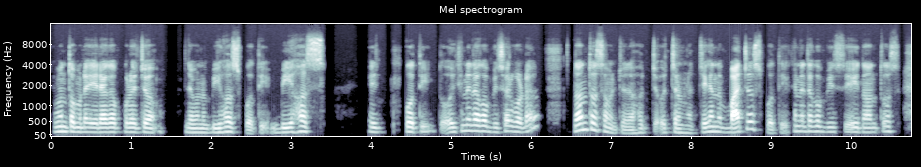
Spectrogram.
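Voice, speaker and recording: A man's voice: on the high side, dark tone. A man teaching a grammar lesson to school students, explaining step by step and often asking questions like "isn't it?".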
